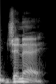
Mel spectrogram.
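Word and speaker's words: Jhené: But it is Janae? – Janae, yeah.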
